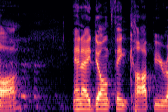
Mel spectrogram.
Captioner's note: laughing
